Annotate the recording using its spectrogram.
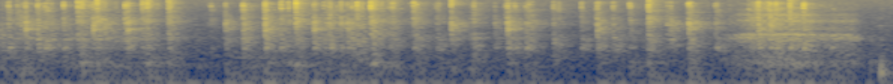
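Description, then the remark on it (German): Rapid, uneven clicking of keys on a computer keyboard, fairly loud, with a steady low hum underneath and no voices. “da ist er am Tippen wieder verrückte, ey.”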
